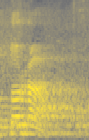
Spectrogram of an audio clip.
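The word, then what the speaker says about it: תורה: И еврейское слово Тора, если правильно произносить, то Тора.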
